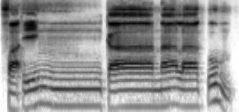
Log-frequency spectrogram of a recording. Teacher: nun sukun bertemu dengan huruf kaf, bacaan ikhfa dibaca samar-samar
